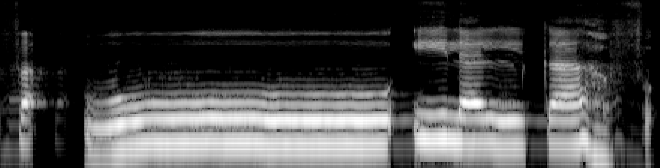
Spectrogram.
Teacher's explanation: حمزہ کے اوپر جزم کی علامت ہے، آپ نے حمزہ کو جھٹکا دیتے ہوئے پڑھنا ہے ، جھٹکے کے بغیر نہیں پڑھنا، اچھے سے واضح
